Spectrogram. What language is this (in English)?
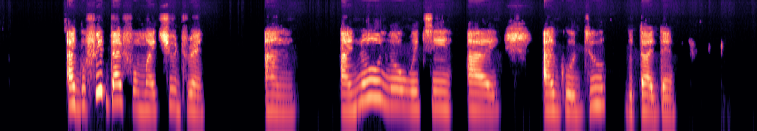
Nigerian Pidgin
